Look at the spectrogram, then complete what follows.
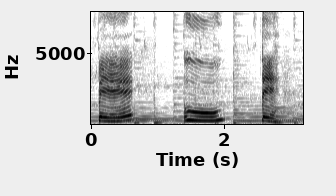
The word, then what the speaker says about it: put: para la boda inglés p u t se pronuncia put Y esta es b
